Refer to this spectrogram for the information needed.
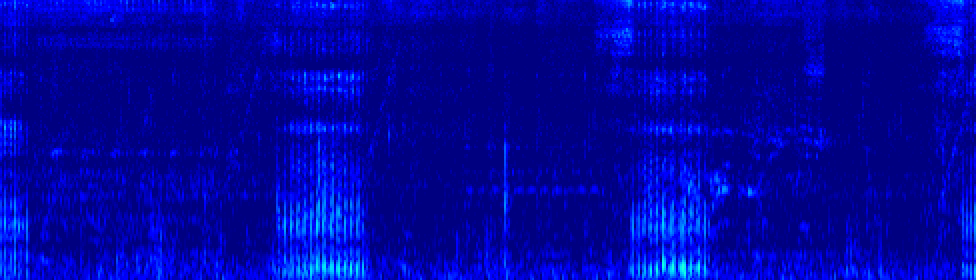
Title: Just a snoring pug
